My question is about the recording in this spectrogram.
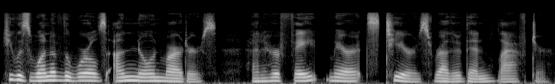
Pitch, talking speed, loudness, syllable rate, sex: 155 Hz, 175 wpm, -17 LUFS, 4.4 syllables/s, female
